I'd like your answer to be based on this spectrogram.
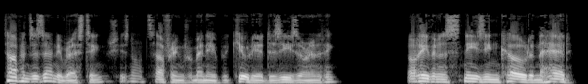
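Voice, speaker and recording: A man's voice: lowish voice, fast talker, dry recording, studio quality, natural voice. A man voicing a guarded, wry master of the house with a clipped, musing manner in an audiobook. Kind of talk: audiobook character voice.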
